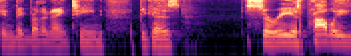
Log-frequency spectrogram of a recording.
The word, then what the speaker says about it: Cirie: Cirie.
